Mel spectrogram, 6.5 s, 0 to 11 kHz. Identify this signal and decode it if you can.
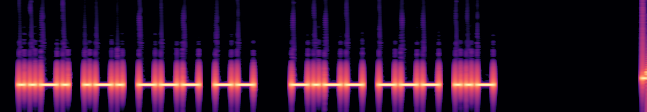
Morse code, heard as a keyed tone, about 22 wpm, 700 Hz. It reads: FROM YOU
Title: Common QSO Phrases 22wpm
